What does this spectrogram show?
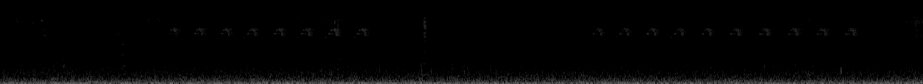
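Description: A bird calling in two runs of short, evenly spaced high notes, about four a second, over a steady low background hiss.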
